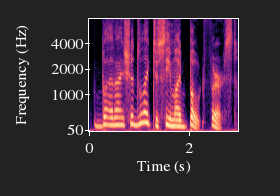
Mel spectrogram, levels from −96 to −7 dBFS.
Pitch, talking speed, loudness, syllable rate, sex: 180 Hz, 180 wpm, -17 LUFS, 3.2 syllables/s, male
